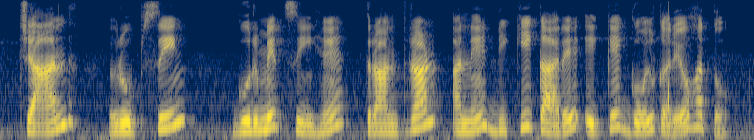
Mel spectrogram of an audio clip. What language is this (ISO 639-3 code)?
guj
